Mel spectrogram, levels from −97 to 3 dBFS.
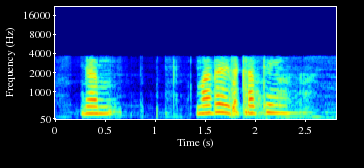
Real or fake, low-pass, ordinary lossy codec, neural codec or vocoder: fake; 3.6 kHz; none; codec, 44.1 kHz, 2.6 kbps, SNAC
